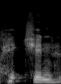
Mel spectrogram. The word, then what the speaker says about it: Hitchin: So, Al, you're in Hitchin, or Hitchin as other people call it. Depends where you're from, I suppose. I don't pronounce my H's.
